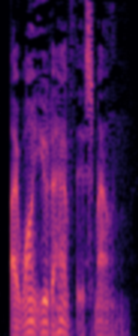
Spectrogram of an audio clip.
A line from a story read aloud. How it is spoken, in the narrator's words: he said in a low tone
